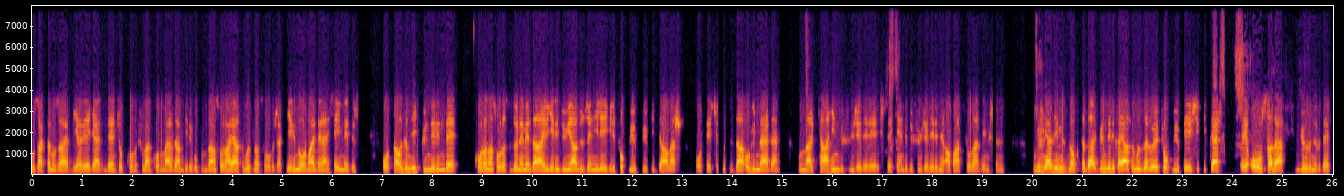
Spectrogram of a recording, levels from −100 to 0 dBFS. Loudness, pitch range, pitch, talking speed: -19 LUFS, 115-135 Hz, 125 Hz, 150 wpm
